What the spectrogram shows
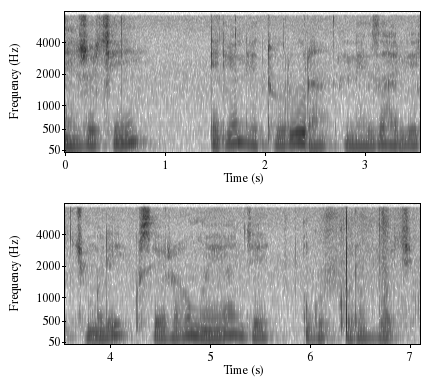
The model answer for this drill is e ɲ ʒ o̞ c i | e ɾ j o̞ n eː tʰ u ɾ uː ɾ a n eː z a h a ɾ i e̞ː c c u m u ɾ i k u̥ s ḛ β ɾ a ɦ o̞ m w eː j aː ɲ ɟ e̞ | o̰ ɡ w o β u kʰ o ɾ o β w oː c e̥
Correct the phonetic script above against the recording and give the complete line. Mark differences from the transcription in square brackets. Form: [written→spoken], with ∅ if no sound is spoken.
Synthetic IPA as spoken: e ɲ ʒ o̞ c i | e ɾ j o̞ n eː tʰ u ɾ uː ɾ a n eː z a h a ɾ [i→j] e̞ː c c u m u ɾ i k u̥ s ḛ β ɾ a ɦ o̞ m w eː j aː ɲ ɟ e̞ | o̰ ɡ w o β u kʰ o ɾ o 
